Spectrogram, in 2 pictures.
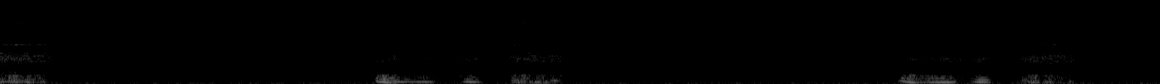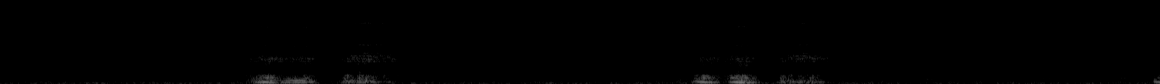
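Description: Rough, rattling snores in short clustered bursts about every five seconds, roughly 12 breaths a minute, in a quiet room.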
